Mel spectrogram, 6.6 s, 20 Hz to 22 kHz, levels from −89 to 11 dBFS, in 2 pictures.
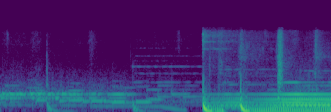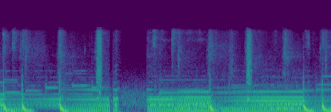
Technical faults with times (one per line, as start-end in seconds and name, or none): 4.29-4.45 short concealed packet loss
4.47-4.79 long network dropout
